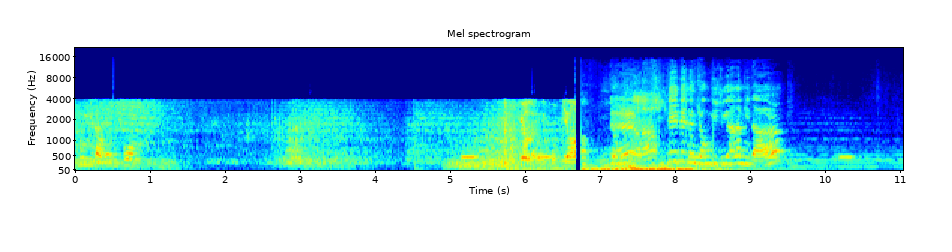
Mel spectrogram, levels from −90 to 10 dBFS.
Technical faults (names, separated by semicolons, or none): input switched to a poorer device; gap between stream segments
